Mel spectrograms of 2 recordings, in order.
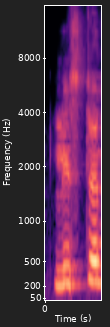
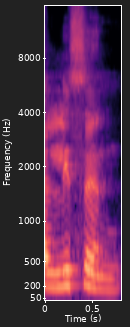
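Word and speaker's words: listen: ಬರುವಾಗ ಸೈಲೆಂಟ್ ಆಗಿರುತ್ತದೆ ಉದಾಹರಣೆಗೆ ಲಿಸನ್ ಎಲ್ಐಎಸ್ಟಿಎನ್ ಇದೆ ಬಟ್ ಇದರ ಉಚ್ಚಾರ ಲಿಸ್ಟನ್ ಅಲ್ಲ ಲಿಸನ್ ಡಬ್ಲ್ಯೂಎಟಿಸಿಎಚ್ ವಾಚ್ ಸೈಲೆಂಟ್ ಡಬ್ಲ್ಯೂ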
